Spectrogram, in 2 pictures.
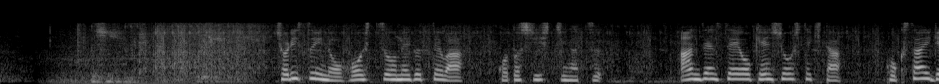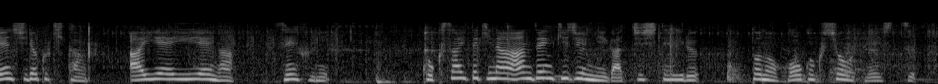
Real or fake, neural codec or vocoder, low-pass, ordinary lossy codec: real; none; 7.2 kHz; none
